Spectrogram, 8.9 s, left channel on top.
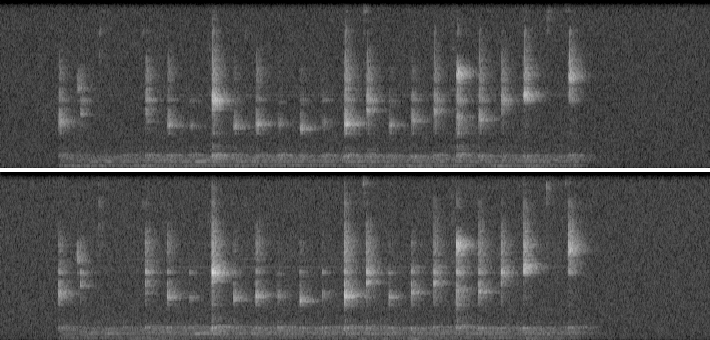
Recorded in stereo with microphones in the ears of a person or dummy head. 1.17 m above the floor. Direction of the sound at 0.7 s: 50° right (ahead or behind).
